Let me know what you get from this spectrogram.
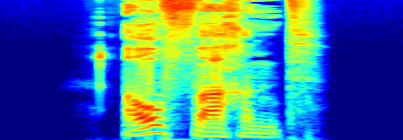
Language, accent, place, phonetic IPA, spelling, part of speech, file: German, Germany, Berlin, [ˈaʊ̯fˌvaxn̩t], aufwachend, verb, De-aufwachend.ogg
- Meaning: present participle of aufwachen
